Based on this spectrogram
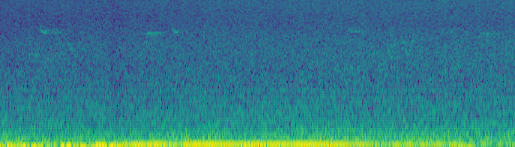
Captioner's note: birds chirping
